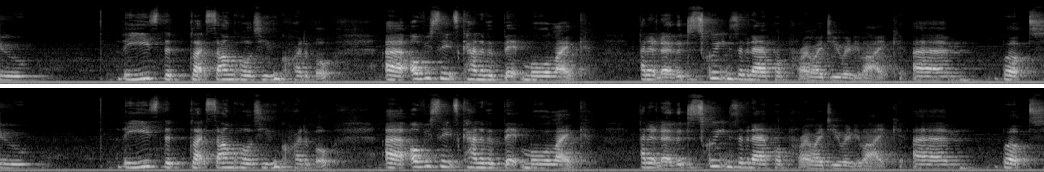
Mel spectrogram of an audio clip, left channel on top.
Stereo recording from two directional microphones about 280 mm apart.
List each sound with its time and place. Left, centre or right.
1.2 s a woman's voice: centre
